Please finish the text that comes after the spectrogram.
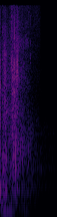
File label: Sandals Walk Rock; Player; Footsteps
